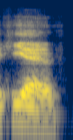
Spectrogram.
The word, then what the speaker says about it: Kiev: If you're from the Russians, I think the Russians say Kiev, and the Ukrainians say Kyiv.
